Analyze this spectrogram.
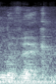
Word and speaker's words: Levesque: You didn't even pronounce the S. It's just Levesque.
